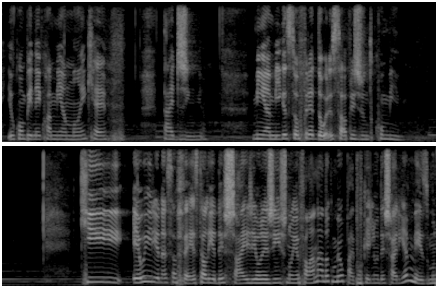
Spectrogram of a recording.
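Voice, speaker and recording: A woman's voice: a little high, fairly even intonation, moderate pace, warm tone, faint music behind. A woman pastor with a Brazilian Portuguese accent preaching a testimony sermon, talking straight to the congregation with feeling. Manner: emotional storytelling, addresses the congregation directly.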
